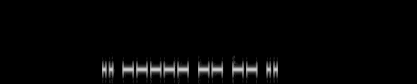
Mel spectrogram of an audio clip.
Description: Morse code, heard as a keyed tone, about 34 wpm, 700 Hz. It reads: I0MMI
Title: DXCC-100 Call Signs - 5 Characters - Repeated 3x - 35wpm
